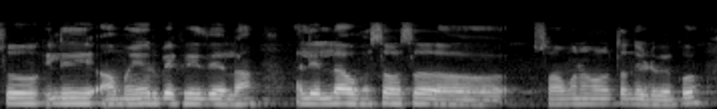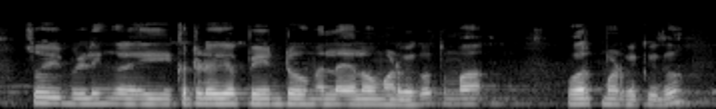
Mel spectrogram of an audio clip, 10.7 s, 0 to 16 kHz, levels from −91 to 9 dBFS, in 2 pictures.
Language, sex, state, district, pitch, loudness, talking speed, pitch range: Kannada, male, Karnataka, Dharwad, 135 Hz, -25 LUFS, 130 wpm, 130-140 Hz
